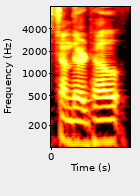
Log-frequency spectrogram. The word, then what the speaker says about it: Chander Dhall: Hello, my name is Chander Dhall, commonly pronounced as Chander Dhall.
